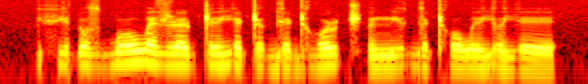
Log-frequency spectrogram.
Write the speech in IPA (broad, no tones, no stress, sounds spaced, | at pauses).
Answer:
fʲ œ ɗ o z ɓ o w ɛ z ɭ ɛ ɭ ʈ ɪ j e ʈ ɘ ɡ e ɖʱ o ɭ t͡ʃʼ ɘ mʲ ɘ ɡ ɛ ʈʰ o w ɪ j ɘ j e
